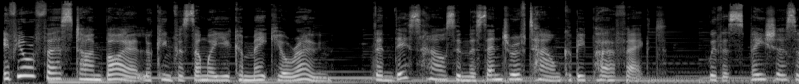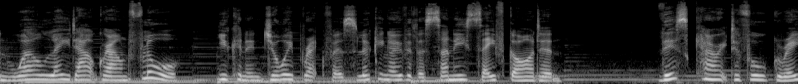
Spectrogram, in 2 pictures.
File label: Real Estate Voiceover Reel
